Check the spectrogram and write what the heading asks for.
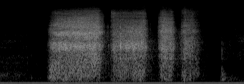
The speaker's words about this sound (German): Mann, was muss ich mir denn immer die Nase putzen?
